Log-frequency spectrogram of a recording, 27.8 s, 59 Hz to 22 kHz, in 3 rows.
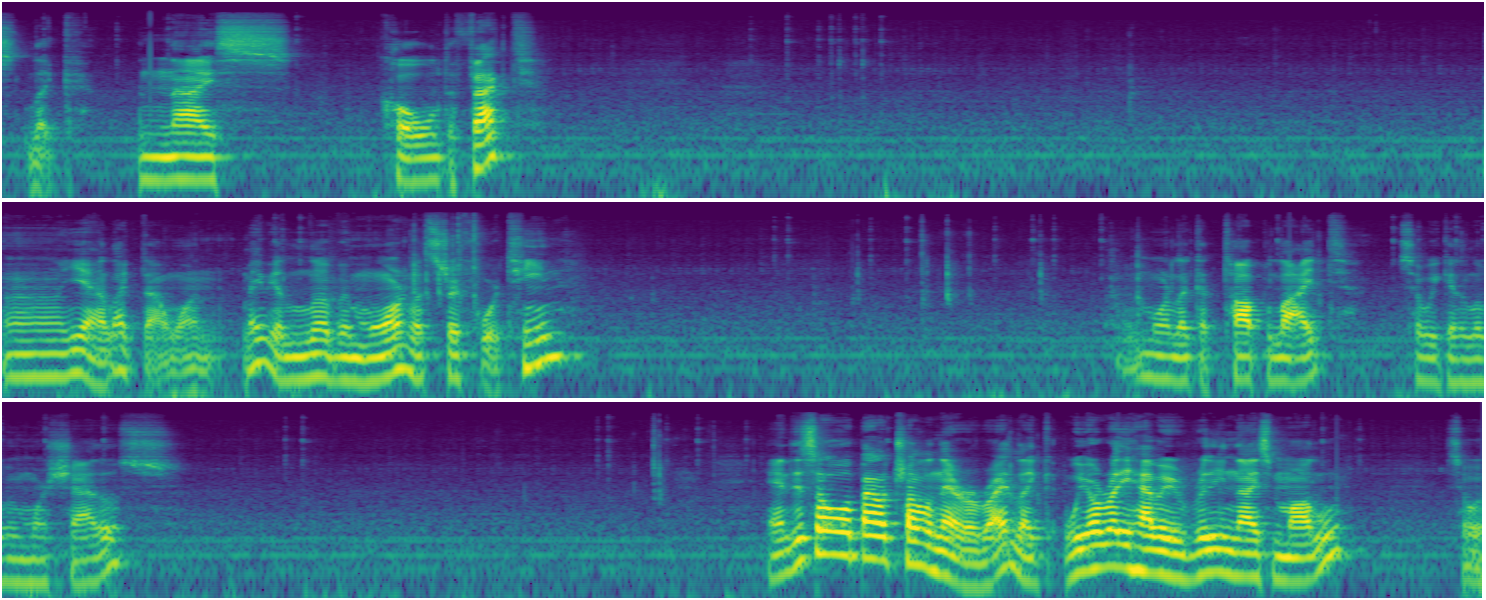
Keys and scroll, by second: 11.7 typing, 14.9 w, 17.0 e, 21.3 w, 24.7 e.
